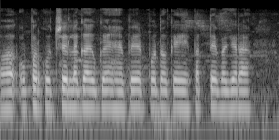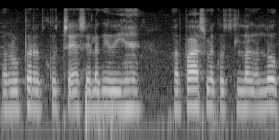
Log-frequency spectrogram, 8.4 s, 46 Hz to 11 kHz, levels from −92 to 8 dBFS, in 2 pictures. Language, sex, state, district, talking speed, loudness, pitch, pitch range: Hindi, female, Rajasthan, Bikaner, 180 wpm, -20 LUFS, 160 Hz, 155-165 Hz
